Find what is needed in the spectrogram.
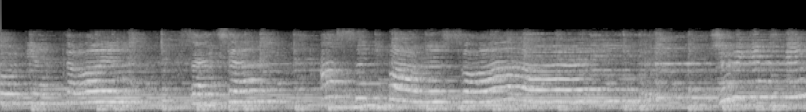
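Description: A woman singing a slow, melodic song into a microphone over instrumental accompaniment.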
